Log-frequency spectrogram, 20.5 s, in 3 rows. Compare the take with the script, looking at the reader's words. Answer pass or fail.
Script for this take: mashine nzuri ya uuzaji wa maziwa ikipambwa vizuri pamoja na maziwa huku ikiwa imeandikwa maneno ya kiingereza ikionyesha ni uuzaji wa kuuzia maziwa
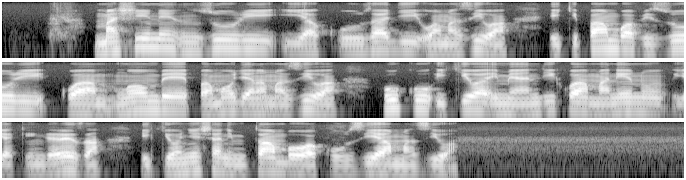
fail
